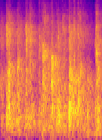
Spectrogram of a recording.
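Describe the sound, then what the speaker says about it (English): A short burst of audience applause at a fair launch event in Ghana, quick overlapping claps in an even, fairly close patter lasting about a second. "Please, a better round of applause."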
